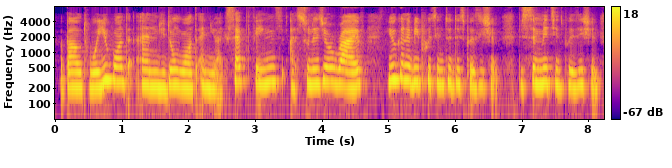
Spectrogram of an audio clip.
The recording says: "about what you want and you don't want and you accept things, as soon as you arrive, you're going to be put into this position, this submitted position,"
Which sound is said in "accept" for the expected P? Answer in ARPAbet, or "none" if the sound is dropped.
P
